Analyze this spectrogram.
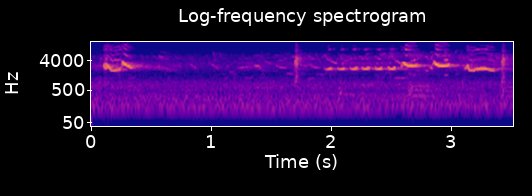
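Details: Baltimore Oriole about 55 feet away, recorded with a parabolic microphone: a brief pair of flutey whistles, a pause, then a run of rich, slurred whistled notes, steady and mid-high, over faint low background hiss.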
